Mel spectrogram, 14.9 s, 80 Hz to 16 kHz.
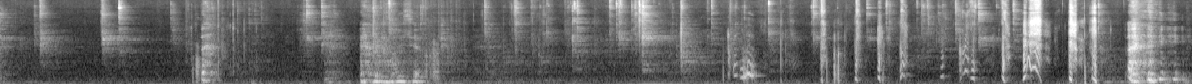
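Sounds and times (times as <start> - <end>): parrot growling: 9.0 - 13.9.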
